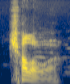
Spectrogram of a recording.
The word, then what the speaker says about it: Cholewa: He was able to find the post corner going to the right sideline to Cholewa. And they got it right here. Phonetically spelled for you. Ethan Chaloa.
